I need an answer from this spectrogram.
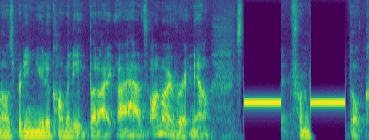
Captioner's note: beeps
